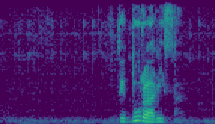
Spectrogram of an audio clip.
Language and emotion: Russian, angry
